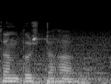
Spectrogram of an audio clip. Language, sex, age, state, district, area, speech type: Sanskrit, male, 18-30, Assam, Biswanath, rural, read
